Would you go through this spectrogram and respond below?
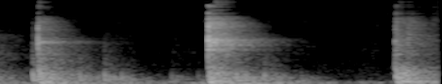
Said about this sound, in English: I took my rubber hammer,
